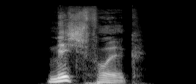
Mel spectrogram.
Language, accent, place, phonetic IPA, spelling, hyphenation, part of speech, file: German, Germany, Berlin, [ˈmɪʃˌfɔlk], Mischvolk, Misch‧volk, noun, De-Mischvolk.ogg
- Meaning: mixed race, mixed ethnicity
